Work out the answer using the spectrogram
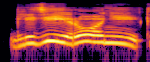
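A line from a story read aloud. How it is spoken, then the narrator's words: Shout. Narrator (Russian): крикнул Бирк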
